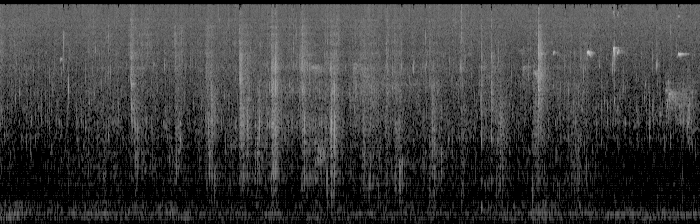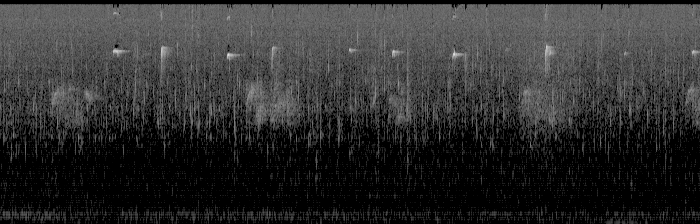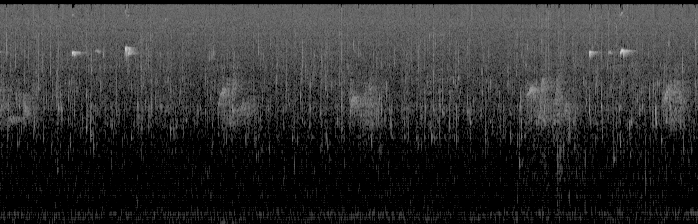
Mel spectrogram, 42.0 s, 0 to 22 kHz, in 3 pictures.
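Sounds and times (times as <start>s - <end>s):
faint water trickle: 0.0s - 41.9s
thin high-pitched bird calls: 38.6s - 40.7s.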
